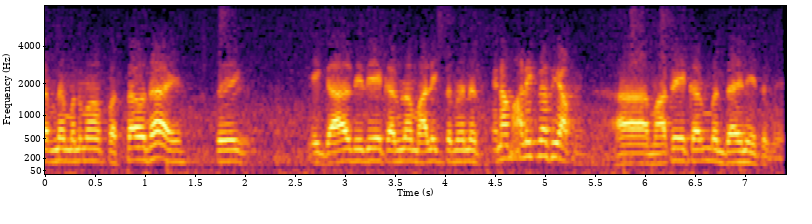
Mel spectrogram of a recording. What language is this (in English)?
Gujarati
